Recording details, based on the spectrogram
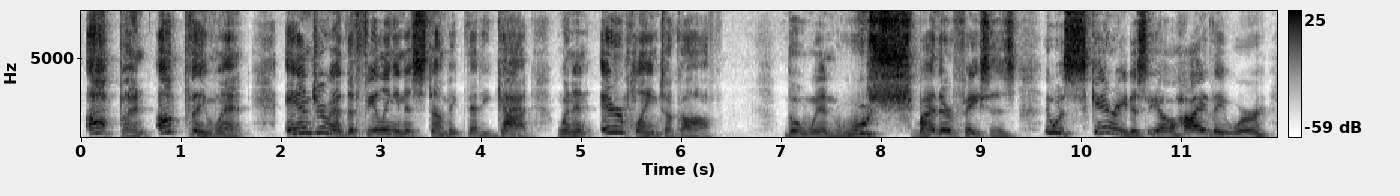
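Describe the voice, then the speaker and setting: A man reading a children's adventure book aloud in an expressive, dramatic style, stretching words for suspense. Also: high voice, unhurried. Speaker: storybook reader. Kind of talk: expressive children's audiobook narration.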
